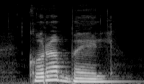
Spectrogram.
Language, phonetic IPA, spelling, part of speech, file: Ukrainian, [kɔrɐˈbɛlʲ], корабель, noun, Uk-корабель.ogg
- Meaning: ship (large vessel)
